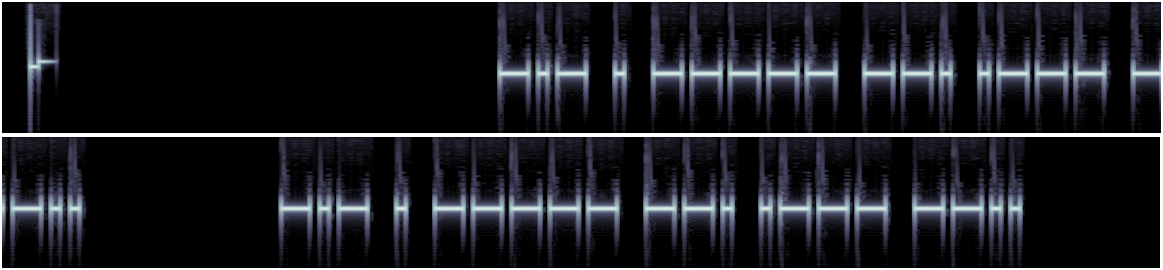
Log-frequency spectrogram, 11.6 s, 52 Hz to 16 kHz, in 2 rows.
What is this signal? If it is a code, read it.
Morse code, heard as a keyed tone, about 25 wpm, 700 Hz. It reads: KE0GJZ KE0GJZ
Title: USA Call Signs - 6 Characters - Repeated 2x - 25wpm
